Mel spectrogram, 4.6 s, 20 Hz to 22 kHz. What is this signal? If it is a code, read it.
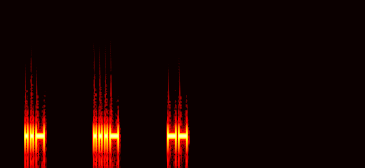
Morse code, heard as a keyed tone, about 36 wpm, spaced as for 12 wpm, 700 Hz. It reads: UVM
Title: USA Call Signs - 6 Characters - 6x Character Spacing - 35wpm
